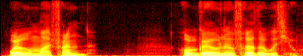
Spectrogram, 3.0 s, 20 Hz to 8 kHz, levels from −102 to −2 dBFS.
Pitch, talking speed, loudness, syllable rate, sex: 110 Hz, 180 wpm, -16 LUFS, 5.0 syllables/s, male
